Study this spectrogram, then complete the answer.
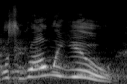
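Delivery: high, stretched-out bafflement; hammed-up dad at wit's end; mock exasperation.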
